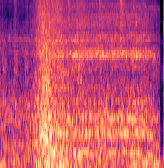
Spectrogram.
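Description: Countertop bar blender motor running at high speed, blending pineapple, rum and ice into a smooth frozen cocktail: a steady whirring whine that gets louder about half a second in.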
